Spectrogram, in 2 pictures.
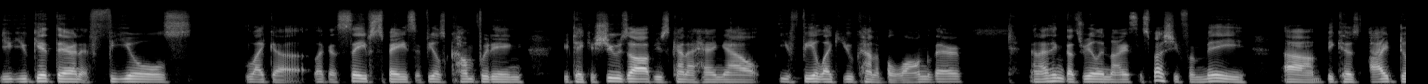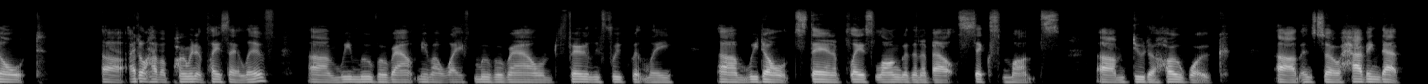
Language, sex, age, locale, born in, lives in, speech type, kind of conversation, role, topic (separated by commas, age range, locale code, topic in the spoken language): English, male, 25-29, en-US, United States, United States, conversation, unstructured, none, Where do you feel most at home, and why?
